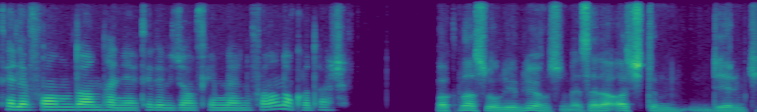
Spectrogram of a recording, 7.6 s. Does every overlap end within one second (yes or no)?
yes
